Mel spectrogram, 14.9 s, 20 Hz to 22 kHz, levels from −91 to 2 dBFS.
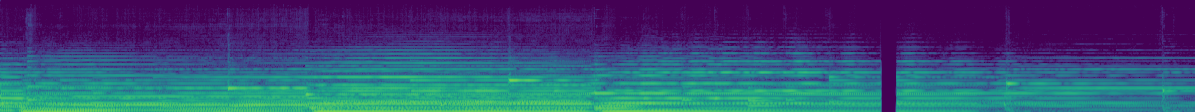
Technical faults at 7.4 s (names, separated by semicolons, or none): none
